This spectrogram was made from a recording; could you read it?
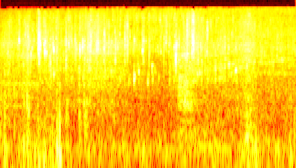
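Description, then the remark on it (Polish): Water from a spring at a pilgrimage site in Gietrzwałd splashes and trickles steadily, a continuous bright, bubbly flow with occasional louder gurgles and no voices. “Jesteśmy przy gieczwałdzkim źródełku. Ksiądz Jarosław Klimczuk, kanonik regularny laterański. Słychać plusk wody”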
